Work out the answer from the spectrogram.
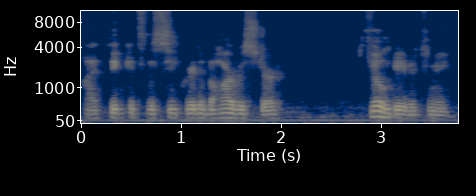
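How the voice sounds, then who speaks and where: A man playing a grave, haunted police detective in a screenplay table read, serious and measured. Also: sits low, steady tone, a little mellow, lightly acted.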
